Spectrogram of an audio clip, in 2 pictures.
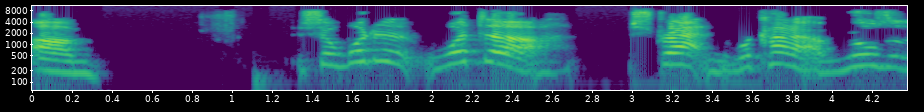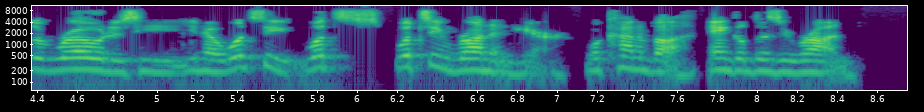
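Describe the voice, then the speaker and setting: A woman with an American accent speaks at a moderate pace and fairly high pitch with lively intonation, in an unremarkable speaking voice. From Chicago. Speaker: tabletop role-playing game player. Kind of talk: casual chat during a live-streamed role-playing game.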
